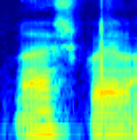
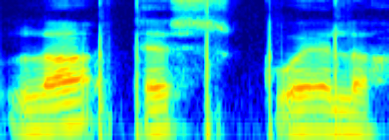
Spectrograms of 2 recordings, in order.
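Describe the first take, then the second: First: Said in the usual way. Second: "la escuela" slowly, broken into la, es, cuela; slow word-by-word demo. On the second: Shown as a demonstration. Teacher showing the definite article, slow and syllable by syllable. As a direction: sound out "la escuela" with gaps between syllables. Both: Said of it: "definite article".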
